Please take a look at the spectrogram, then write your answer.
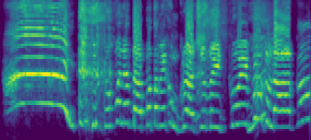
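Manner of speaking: high squealing shout through a laugh; excited squeal. Acted. Friend squealing over wedding plans, delighted shout. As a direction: shriek with delight at the news.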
